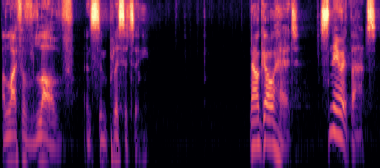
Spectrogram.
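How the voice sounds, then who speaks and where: An actor playing a young English lover, earnest, polite, proud and defensive, in a theatrical audio drama. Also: male voice, on the low side, wildly swooping pitch, takes it slowly, fairly bright tone, husky, full character voice. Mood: indignant. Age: young adult. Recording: echoey hall-like reverb.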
